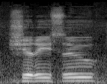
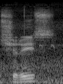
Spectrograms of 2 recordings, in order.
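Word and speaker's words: chouriço: that or not uh shisu is another way it's pronounced a lot of Portuguese people leave the O's off the end and just call it Sharice so uh very very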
